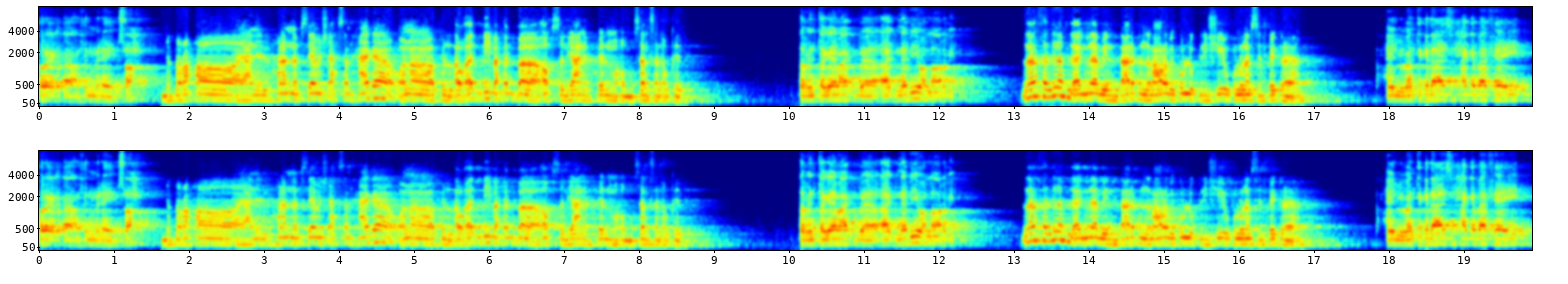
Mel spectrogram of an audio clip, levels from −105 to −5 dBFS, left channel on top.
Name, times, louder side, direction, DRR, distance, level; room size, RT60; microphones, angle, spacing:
voice 1, 0.0-1.4 10.2-12.2 18.0-19.7, equal, 10° right, 4 dB, 1.8 m, -26 dB
voice 2, 1.6-8.7 13.1-16.9, left 3 dB, 75° left, 8 dB, 1.1 m, -26 dB
27.0 x 20.5 x 7.4 m, 1.2 s
head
